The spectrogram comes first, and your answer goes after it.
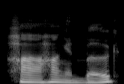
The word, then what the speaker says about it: Hangenberg: Hangenberg, pronounced Ha Hangenberg, around 359 million years ago did its worst work on land and it is the weird one.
